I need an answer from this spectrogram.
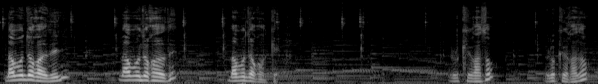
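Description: A man doing loud, excitable gameplay commentary, exclaiming and talking straight to his viewers. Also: sits high. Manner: loud, excitable, shouting and laughing often; talks to viewers directly. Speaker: game streamer.

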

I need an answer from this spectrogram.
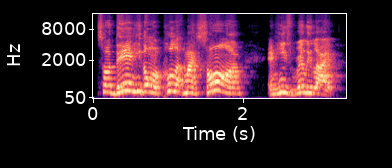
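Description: A woman vlogger telling an animated story and acting out both sides of the dialogue. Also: high voice, normal speed. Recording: roomy echo.

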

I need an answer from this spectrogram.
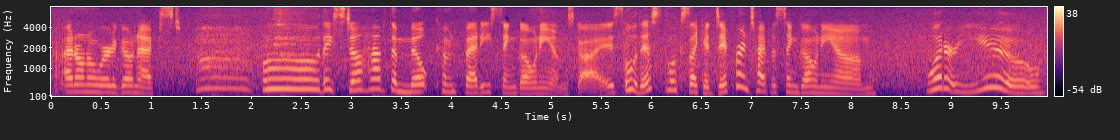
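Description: A young woman vlogging a plant shopping trip in a large greenhouse nursery, gushing over plants and reading the prices aloud. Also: a little high. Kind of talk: excited plant-shopping vlog. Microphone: handheld phone camera. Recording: steady background noise.

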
